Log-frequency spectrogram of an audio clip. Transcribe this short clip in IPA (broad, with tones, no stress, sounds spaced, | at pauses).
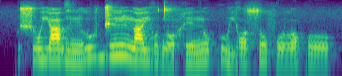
ʃ o˦ j a˦ d ĩ˧ l u˦ d͡ʒ ĩ˦ n a˦ j o˧ d ɔ̃˨ h e˧ n o˦ k u˦˨ j ɔ˧ s o˧ f o˨ l ɔ˨˦ k o˧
